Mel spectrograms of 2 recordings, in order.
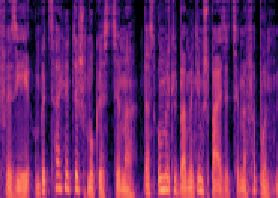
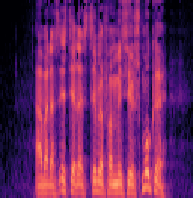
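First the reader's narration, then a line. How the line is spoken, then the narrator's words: Called out. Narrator (German): rief die Sauvage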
